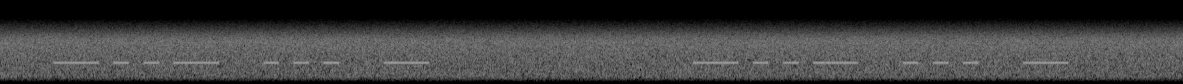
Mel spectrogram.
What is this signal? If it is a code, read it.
Morse code, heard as a keyed tone, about 8 wpm, 1020 Hz, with radio hiss. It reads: XST XST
